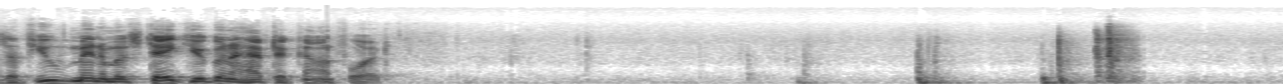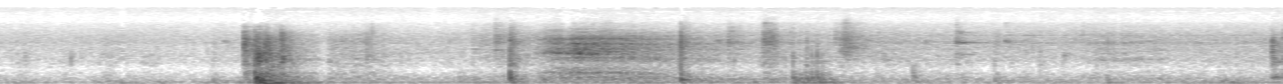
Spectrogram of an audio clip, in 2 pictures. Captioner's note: Ben sighs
